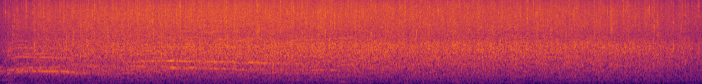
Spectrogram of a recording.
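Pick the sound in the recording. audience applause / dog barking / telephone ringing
audience applause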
